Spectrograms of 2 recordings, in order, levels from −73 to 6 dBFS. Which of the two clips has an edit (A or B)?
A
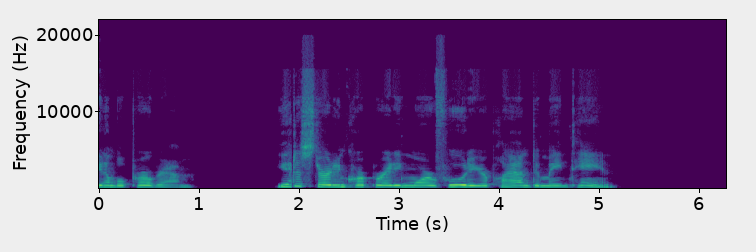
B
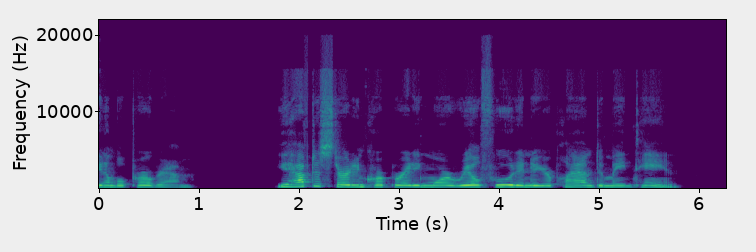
A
